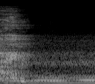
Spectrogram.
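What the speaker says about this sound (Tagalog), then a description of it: "Grabe yung ubo ko." A single rough, close cough from a man who has a cold after getting soaked in heavy rain, a harsh burst that fades into a low throaty rumble.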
